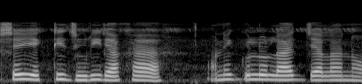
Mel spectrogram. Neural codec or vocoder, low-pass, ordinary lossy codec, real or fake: none; 7.2 kHz; none; real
